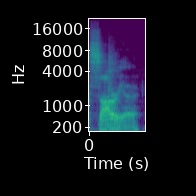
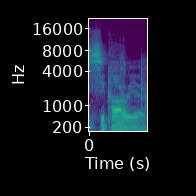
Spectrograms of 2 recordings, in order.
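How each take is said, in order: First: The name is said without the 'ka' syllable. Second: The name is said with the 'ka' syllable. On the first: It imitates the other person's mispronunciation. The speaker calls it wrong. "you even pronounced it as like Sario" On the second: It is the intended pronunciation of the title. The speaker calls it right. "You didn't say Sicario"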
